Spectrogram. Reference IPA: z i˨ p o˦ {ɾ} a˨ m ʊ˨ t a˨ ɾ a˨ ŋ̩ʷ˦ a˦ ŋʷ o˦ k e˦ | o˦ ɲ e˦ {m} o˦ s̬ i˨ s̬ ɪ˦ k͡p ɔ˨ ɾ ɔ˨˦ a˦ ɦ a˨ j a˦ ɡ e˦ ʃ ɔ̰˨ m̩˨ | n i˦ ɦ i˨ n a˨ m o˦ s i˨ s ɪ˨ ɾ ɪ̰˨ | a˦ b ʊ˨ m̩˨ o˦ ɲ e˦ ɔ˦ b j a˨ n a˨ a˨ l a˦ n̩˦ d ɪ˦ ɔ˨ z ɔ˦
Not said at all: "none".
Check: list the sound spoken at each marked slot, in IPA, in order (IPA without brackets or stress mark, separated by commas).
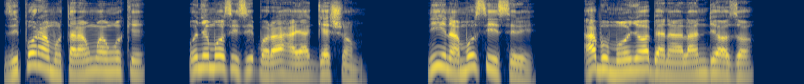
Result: ɾ, m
